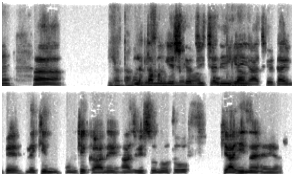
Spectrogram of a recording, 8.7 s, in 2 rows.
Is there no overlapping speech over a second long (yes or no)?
no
